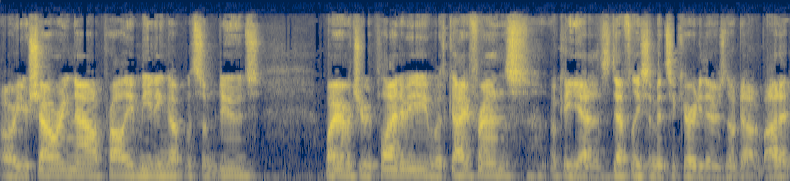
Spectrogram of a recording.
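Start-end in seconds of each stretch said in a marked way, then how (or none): none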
